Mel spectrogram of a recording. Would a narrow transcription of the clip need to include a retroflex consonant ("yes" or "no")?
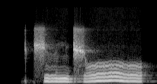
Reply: no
